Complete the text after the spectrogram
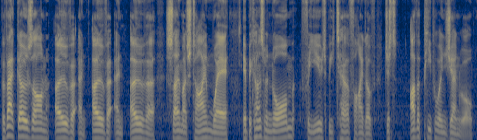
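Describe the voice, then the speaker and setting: A man's voice: fairly low pitch, moderate pace, few pauses, no room sound. A man hosting a visual novel playthrough, reading the narration expressively and adding reflective commentary. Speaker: gaming video host.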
